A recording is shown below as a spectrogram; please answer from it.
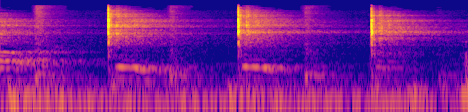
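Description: Drumsticks clicked together in a steady count-in, evenly spaced sharp clicks about two-thirds of a second apart, setting the tempo for the band to come in.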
